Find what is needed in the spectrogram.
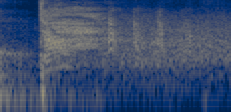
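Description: Laughter from the comedian at the microphone and from the theatre audience. It starts with a sharp hit about half a second in, then a dense wash of laughter that slowly fades.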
